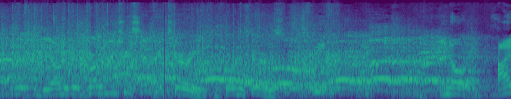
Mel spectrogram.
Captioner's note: some Applause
